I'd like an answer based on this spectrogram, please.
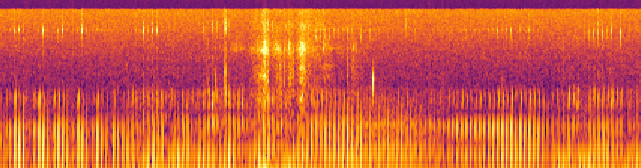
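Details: Loud, continuous domestic cat purr, a low rumbling buzz with fine rapid pulses and steady level throughout, broken by a few faint clicks and rustles.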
